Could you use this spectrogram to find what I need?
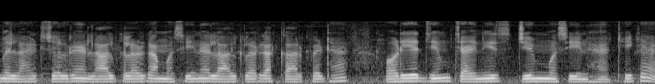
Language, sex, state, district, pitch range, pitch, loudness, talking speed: Hindi, male, Bihar, West Champaran, 130-140 Hz, 135 Hz, -16 LUFS, 220 wpm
